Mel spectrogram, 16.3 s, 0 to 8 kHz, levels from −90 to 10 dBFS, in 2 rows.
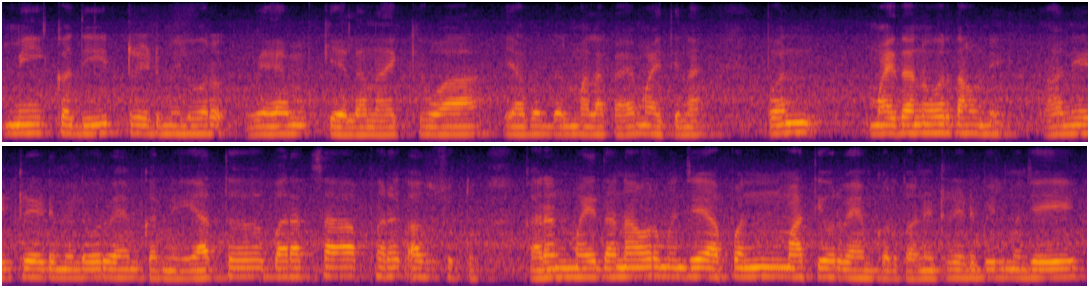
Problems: constant background noise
